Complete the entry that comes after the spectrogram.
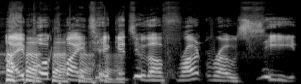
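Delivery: laughing. Real, not acted. Laughing at own booking mistake.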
